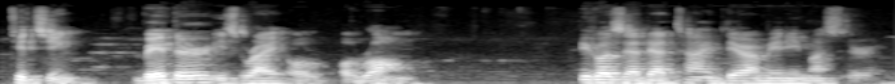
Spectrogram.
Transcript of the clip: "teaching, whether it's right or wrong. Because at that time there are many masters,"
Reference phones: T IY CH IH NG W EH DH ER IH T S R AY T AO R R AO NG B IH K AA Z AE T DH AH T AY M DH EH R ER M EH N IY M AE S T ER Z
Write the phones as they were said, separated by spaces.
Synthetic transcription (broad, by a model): T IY CH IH NG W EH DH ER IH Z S R AY T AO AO R AO NG B IH K AA Z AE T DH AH T AY M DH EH R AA M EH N IY M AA S T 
